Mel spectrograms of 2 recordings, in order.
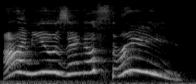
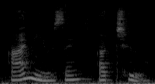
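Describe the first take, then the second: First: It is said in a loud shout. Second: It is said at normal speaking volume.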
